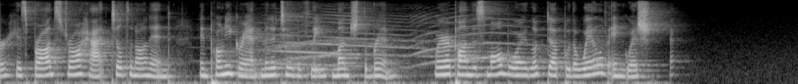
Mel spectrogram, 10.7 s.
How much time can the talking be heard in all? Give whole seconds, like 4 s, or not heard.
9 s.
